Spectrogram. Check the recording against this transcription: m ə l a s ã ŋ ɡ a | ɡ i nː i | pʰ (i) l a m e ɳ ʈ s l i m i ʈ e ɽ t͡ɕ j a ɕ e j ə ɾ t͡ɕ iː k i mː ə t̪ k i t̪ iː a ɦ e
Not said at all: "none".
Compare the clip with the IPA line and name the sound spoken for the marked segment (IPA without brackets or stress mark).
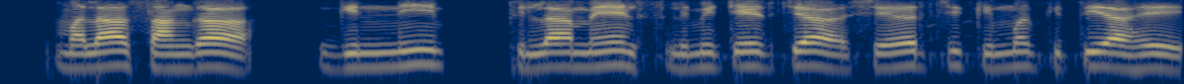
i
